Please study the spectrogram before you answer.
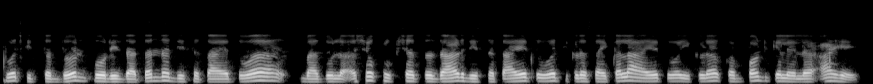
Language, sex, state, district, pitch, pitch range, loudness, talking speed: Marathi, male, Maharashtra, Dhule, 145 Hz, 135-160 Hz, -16 LUFS, 160 wpm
